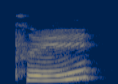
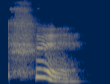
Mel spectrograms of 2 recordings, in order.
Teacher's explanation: plain plosive soft without any puff of air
